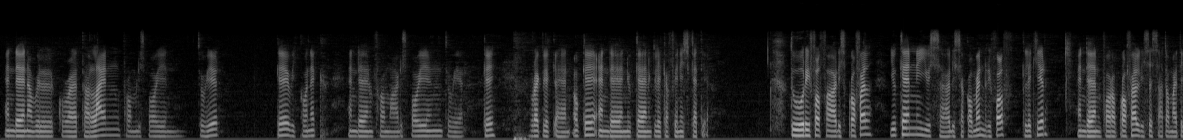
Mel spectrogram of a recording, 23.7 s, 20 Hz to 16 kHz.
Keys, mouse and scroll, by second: 7.2-8.5 scroll down 1, 8.5 click, 9.7 scroll down 1, 9.8-10.2 scroll up 1, 10.6 right click, 11.4 click, 11.9 middle click, 13.7 click, 20.7 click.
